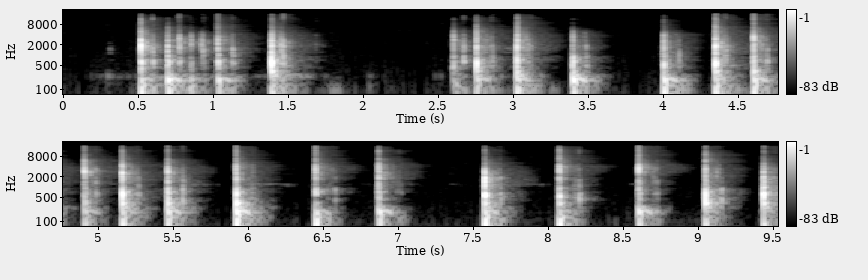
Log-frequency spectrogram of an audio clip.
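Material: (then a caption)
Plastic. Fingertips rapidly press the plastic keys of a medium-sized plastic electronic desktop calculator lying on a wooden table. Crisp, dry clicky taps come in quick bursts with a short pause near the start. Each tap is bright and dies away almost instantly.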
